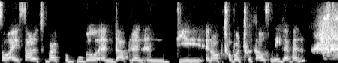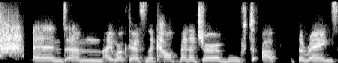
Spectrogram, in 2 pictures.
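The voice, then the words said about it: German accent in English. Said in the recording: “I'm from Germany, because people wonder where my accent is from when I speak English”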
